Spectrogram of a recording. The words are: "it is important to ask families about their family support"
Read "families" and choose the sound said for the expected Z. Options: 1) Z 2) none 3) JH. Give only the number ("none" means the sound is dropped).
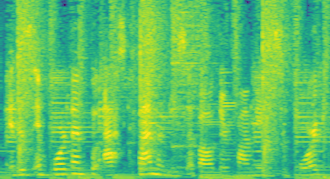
1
